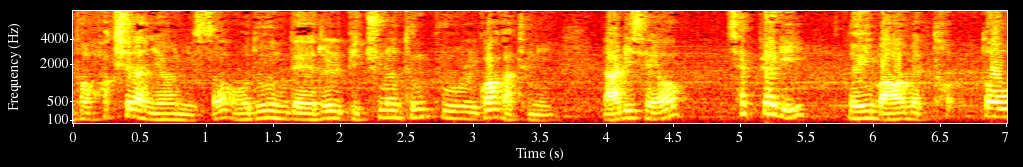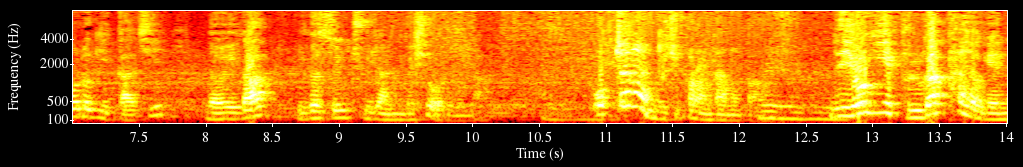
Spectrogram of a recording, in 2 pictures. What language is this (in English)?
Korean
